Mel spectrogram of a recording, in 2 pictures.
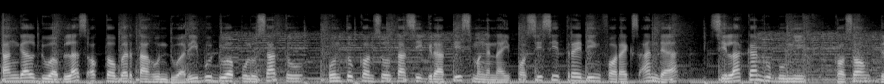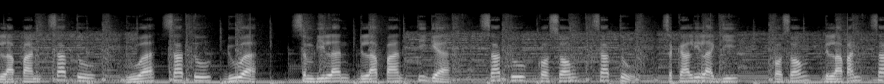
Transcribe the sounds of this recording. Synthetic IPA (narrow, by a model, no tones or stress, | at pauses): t̪aŋɡalduabəlasɔk̚t̪obərt̪aɦʊnduaɾibuduapuluhsat̪u | unt̪ʊkːɔnsult̪asiɡɾat̪ɪsməŋənaiposisit̪ɾedɪŋfɔɾɛksanda | silakanɦubuŋi | kɔsɔŋdəlapansat̪uduasat̪udua | səmbilandəlapant̪iɡa | sat̪ukɔsɔŋsat̪u | səkalilaɡi | kɔsɔŋdəlaansa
